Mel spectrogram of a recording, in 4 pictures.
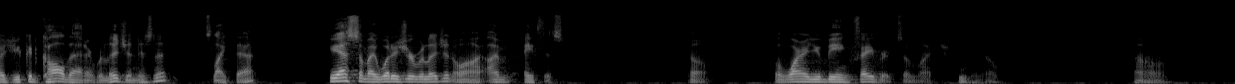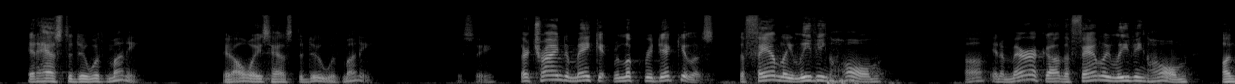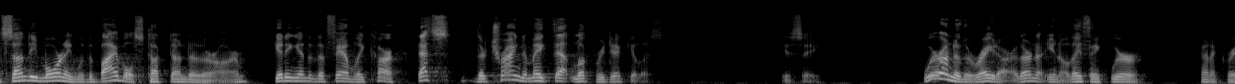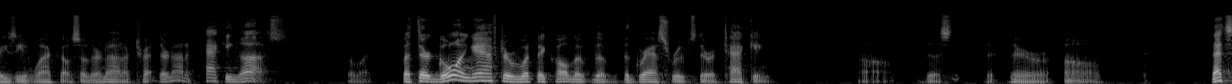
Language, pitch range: English, 95-135 Hz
